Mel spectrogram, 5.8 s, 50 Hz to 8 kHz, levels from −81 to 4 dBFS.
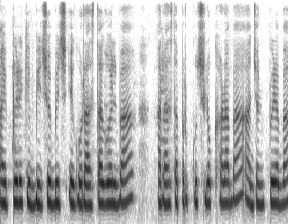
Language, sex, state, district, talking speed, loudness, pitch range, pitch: Bhojpuri, female, Uttar Pradesh, Varanasi, 220 wpm, -15 LUFS, 235-250 Hz, 245 Hz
